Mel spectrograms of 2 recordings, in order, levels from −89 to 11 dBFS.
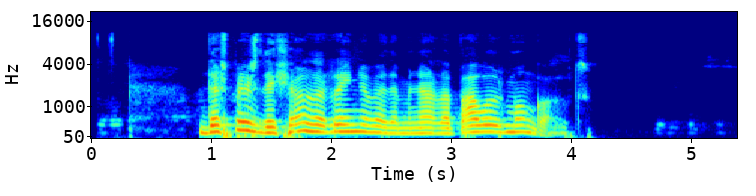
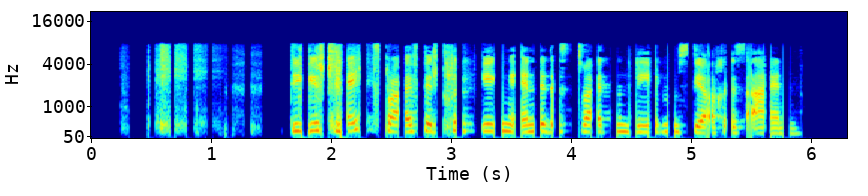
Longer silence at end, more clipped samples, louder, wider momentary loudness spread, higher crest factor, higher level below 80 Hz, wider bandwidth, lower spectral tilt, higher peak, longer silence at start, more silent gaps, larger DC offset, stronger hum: first, 1.45 s vs 0.4 s; neither; about the same, -16 LUFS vs -17 LUFS; second, 9 LU vs 12 LU; about the same, 16 dB vs 18 dB; first, -44 dBFS vs -52 dBFS; first, 11.5 kHz vs 8.2 kHz; first, -8 dB/octave vs -3 dB/octave; about the same, -2 dBFS vs 0 dBFS; first, 0.9 s vs 0.55 s; second, none vs 1.44-1.65 s; neither; neither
